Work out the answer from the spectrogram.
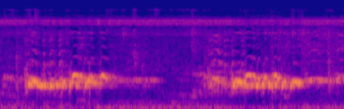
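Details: Zebra dove song in two long bubbling, trilled coos, each rolling on for over a second and fading out evenly, separated by a short pause; a constant thin high whine runs underneath.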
